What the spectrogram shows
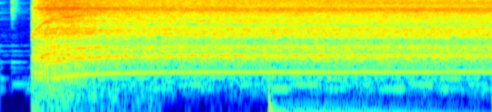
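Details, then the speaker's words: Angle grinder: spins up to a high steady whine, then a low rough rubbing rattle joins underneath as the armature hits the field coil. "इसमें armature frill full अंदर से टकराने की आवाज आ रही है।"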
